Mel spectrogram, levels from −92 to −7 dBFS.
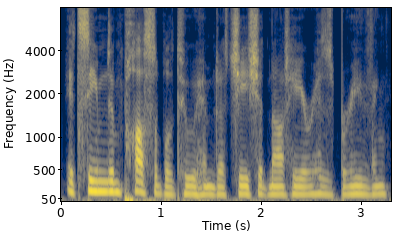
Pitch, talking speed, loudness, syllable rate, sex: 120 Hz, 220 wpm, -20 LUFS, 5.3 syllables/s, male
